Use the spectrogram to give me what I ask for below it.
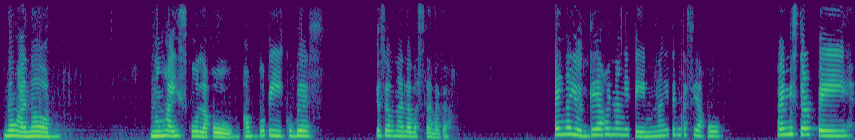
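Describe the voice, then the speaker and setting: A woman's voice: high-pitched, a little slow, pauses often, dark tone. Chatty young Filipino woman streaming live. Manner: chatty, greets viewers by name. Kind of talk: casual live-stream chat.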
